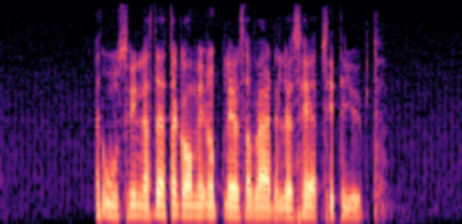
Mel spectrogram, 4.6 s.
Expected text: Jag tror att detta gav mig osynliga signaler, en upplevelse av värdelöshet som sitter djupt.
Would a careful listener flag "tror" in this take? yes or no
yes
